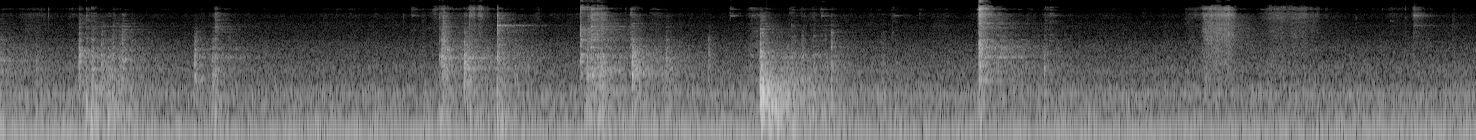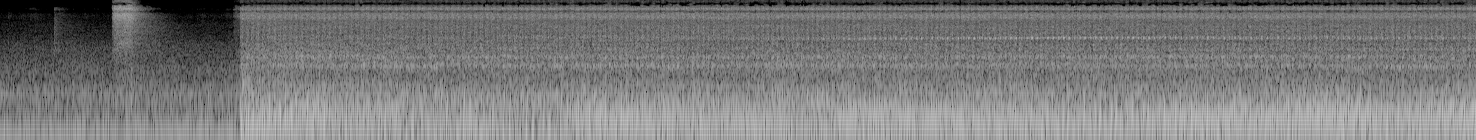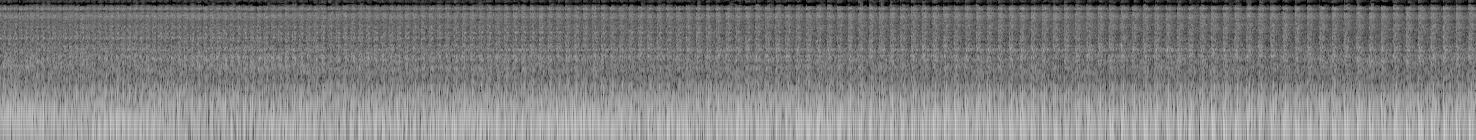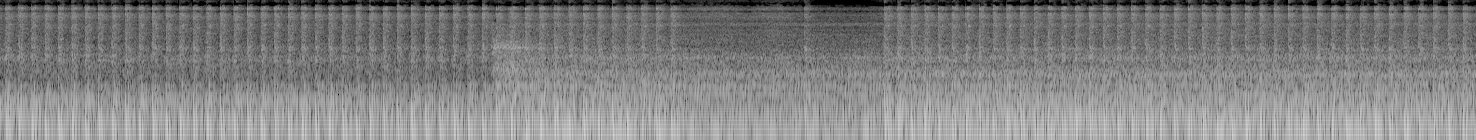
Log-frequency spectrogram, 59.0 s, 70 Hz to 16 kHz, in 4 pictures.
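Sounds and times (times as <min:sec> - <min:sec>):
engine running: 0:17.1 - 0:59.0.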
